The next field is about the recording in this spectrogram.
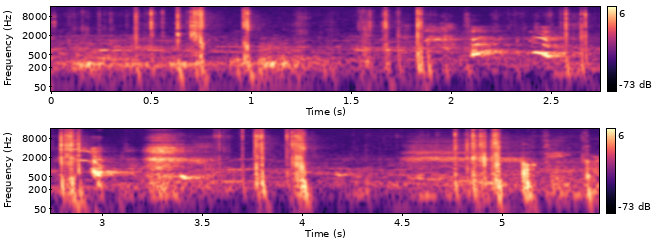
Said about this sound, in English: First up is the sound of Velcro being quietly torn across.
